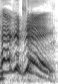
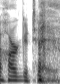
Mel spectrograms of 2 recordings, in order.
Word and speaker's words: Hargitay: Haggerty! And then fucking bounces. Yes, it is Mariska Haggerty Haggerty? of I don't know how to say her TV last fame. name. Oh, Mariska Hargitay.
